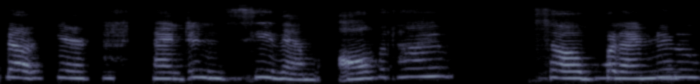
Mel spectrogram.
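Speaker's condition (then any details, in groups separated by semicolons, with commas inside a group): Traumatic brain injury; previous tracheostomy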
